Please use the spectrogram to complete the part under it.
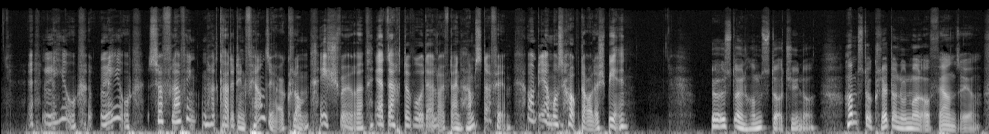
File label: Cartoon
